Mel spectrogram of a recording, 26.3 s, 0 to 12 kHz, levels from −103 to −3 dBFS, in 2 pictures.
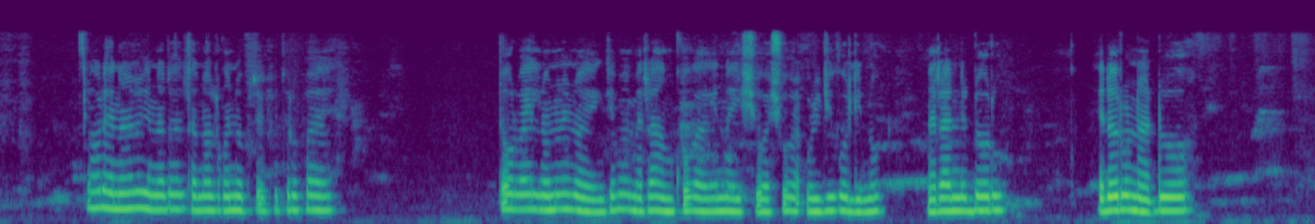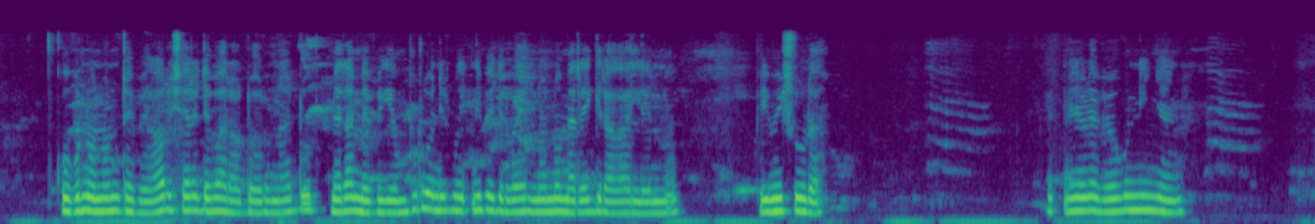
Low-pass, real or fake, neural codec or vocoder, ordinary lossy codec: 7.2 kHz; real; none; none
